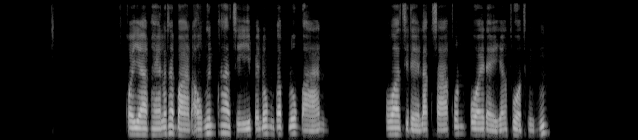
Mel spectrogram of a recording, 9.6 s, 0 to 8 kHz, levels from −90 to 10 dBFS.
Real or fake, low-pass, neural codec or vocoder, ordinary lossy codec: real; 7.2 kHz; none; none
